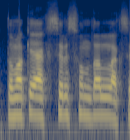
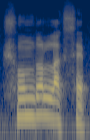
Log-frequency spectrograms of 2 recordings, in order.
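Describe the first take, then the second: First: "সুন্দর" begun with s, as sundar; wrong s sound. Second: "সুন্দর" begun with sh, as shundor; correct sh sound. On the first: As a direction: say "সুন্দর" with s where sh belongs. ("সুন্দর"-এ দন্ত্য স-এর ভুল উচ্চারণ) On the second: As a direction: say "সুন্দর" with a soft sh onset. ("সুন্দর"-এ তালব্য শ-এর উচ্চারণ) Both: Shown as a demonstration. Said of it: "এটা কখনো বলি না".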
